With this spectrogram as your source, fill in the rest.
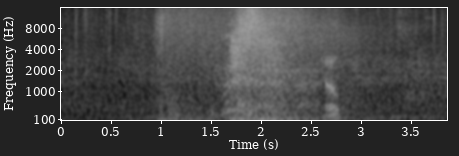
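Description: Flames burst up with a loud whoosh.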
